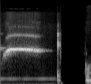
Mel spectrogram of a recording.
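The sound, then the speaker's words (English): A pet bird gives a loud, sustained whistle lasting about a second, then makes a short sharp burst of sound, a brief pause, and another rougher note. “likes your breasts too because she's whistling at them.”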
